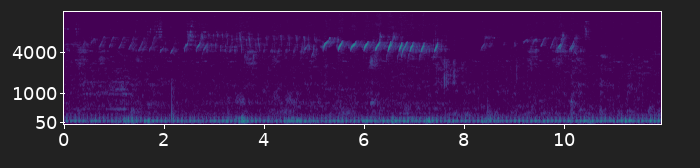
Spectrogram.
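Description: Faint bird song: long runs of fast, short high chirps, breaking off about seven and a half seconds in and starting again for a couple of seconds, over a steady low hum.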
